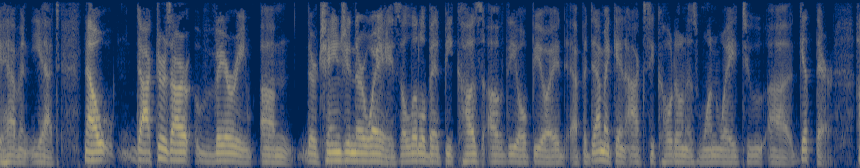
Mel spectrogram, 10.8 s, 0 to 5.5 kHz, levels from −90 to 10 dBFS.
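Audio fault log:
No audible faults across the speech.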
